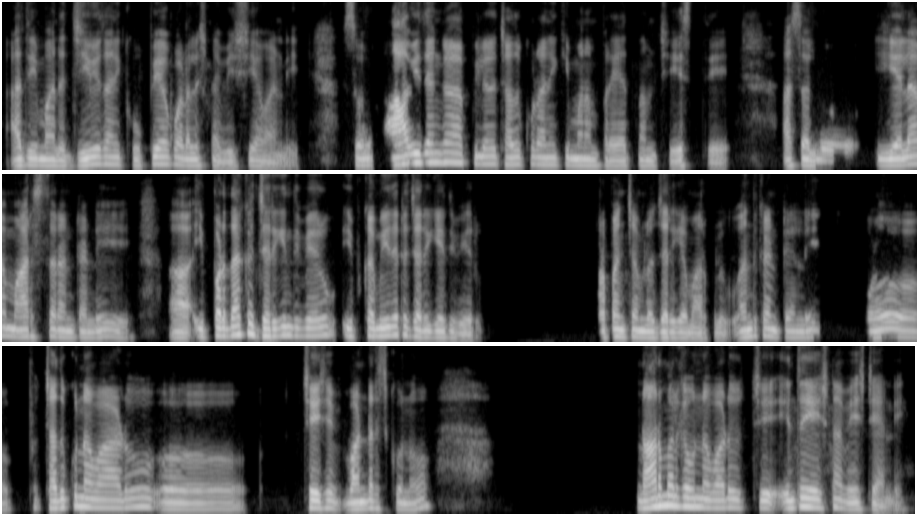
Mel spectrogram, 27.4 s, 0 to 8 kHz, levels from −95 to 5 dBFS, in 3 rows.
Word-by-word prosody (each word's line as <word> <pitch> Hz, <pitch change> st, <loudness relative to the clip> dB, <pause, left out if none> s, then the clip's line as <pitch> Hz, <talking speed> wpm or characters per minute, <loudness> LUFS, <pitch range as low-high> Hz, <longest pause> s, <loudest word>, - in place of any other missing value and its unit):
అది 110 Hz, +1 st, +1 dB
మన 105 Hz, -2 st, +1 dB, 0.2 s
జీవితానికి 125 Hz, +2 st, 0 dB
ఉపయోగపడాల్సిన 115 Hz, -6 st, -1 dB
విషయమండి. 85 Hz, -4 st, -7 dB, 0.6 s
సో, 115 Hz, -, -3 dB, 0.4 s
ఆ -, -, +8 dB
విధంగా 160 Hz, +1 st, +3 dB, 0.2 s
పిల్లలు 130 Hz, 0 st, -1 dB
చదువుకోడానికి 120 Hz, -1 st, -3 dB
మనం 105 Hz, -1 st, 0 dB
ప్రయత్నం 95 Hz, +1 st, -4 dB, 0.2 s
చేస్తే 95 Hz, -3 st, -6 dB, 0.7 s
అసలు 105 Hz, -1 st, -1 dB, 0.7 s
ఎలా 125 Hz, +3 st, +3 dB, 0.2 s
మారుస్తారంటండి 110 Hz, -2 st, -1 dB, 0.7 s
ఆహ్, 100 Hz, -1 st, +2 dB
ఇప్పటిదాకా 140 Hz, -, +3 dB
జరిగింది 135 Hz, +2 st, +2 dB
వేరు. 140 Hz, +2 st, +1 dB, 0.2 s
ఇక 125 Hz, +2 st, -1 dB
మీదట 150 Hz, +2 st, +3 dB
జరిగేది 110 Hz, -2 st, 0 dB
వేరు. 80 Hz, -2 st, -5 dB, 1.2 s
ప్రపంచంలో 110 Hz, -1 st, +2 dB
జరిగే 95 Hz, -1 st, +1 dB
మార్పులు 90 Hz, -1 st, -6 dB, 0.2 s
అందుకంటే 120 Hz, -2 st, -1 dB
అండి. 105 Hz, +2 st, -2 dB, 0.5 s
ఇప్పుడూ 110 Hz, +2 st, -1 dB, 0.8 s
చదువుకున్నవాడు 140 Hz, 0 st, +2 dB, 0.4 s
ఓహ్! 110 Hz, 0 st, -2 dB, 0.7 s
చేసే 135 Hz, -1 st, +6 dB, 0.2 s
వండర్స్‌కూను... 115 Hz, -2 st, 0 dB, 2.3 s
నార్మల్‌గా 160 Hz, +3 st, +7 dB
ఉన్నవాడు 140 Hz, -1 st, +2 dB, 0.2 s
చె 130 Hz, -1 st, +3 dB, 0.2 s
ఎంత 130 Hz, +5 st, +1 dB
చేసినా 140 Hz, 0 st, 0 dB
వేస్టే 110 Hz, -3 st, -1 dB
అండి. 70 Hz, -1 st, -10 dB
115 Hz, 90 wpm, -24 LUFS, 105-135 Hz, 2.3 s, ఆ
